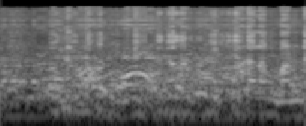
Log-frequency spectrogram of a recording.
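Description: Speech only: people talking without a pause.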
